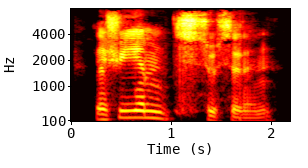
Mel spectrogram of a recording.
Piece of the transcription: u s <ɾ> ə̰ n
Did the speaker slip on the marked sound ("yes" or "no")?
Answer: no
